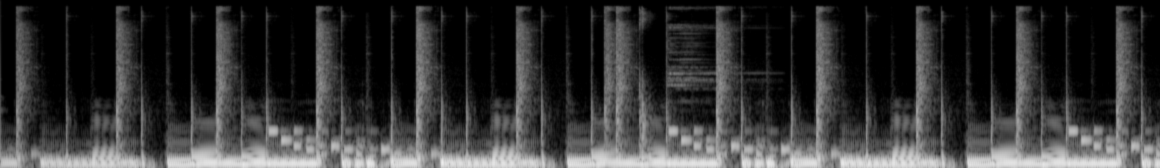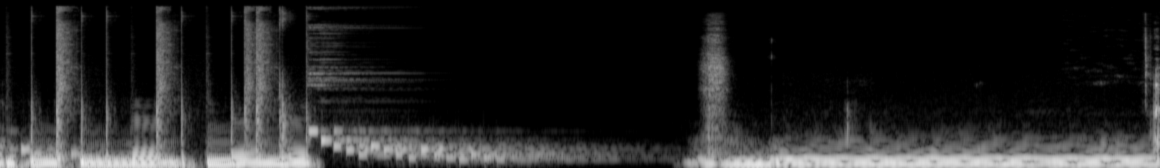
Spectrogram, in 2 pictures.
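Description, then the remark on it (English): Loud, droning hum of pipes resonating after a bathroom toilet is flushed, overlaid with rhythmic ticking roughly once per second, then fading briefly before the steady hum swells back up on its own. “so that is the whenever we flush the toilet in the bathroom that we're using, uh, that noise happens because it, that toilet is never used”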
